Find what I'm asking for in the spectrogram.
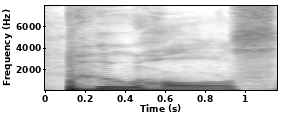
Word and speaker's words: Pujols: Yes, his name is Pujols. Not spelled like you would hope, but Pujols.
